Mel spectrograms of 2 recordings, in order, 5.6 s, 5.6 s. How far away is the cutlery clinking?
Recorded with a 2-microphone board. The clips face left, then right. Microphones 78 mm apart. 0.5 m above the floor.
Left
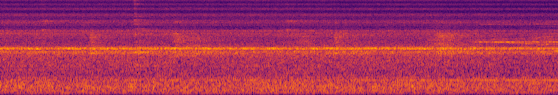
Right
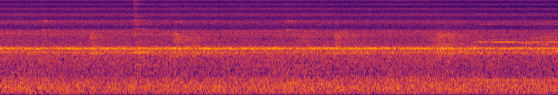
I don't hear cutlery clinking.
